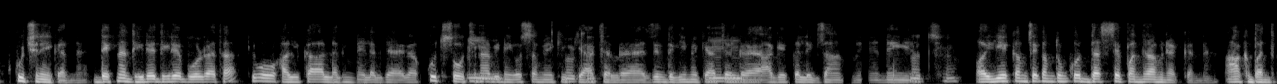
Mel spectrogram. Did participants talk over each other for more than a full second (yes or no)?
yes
